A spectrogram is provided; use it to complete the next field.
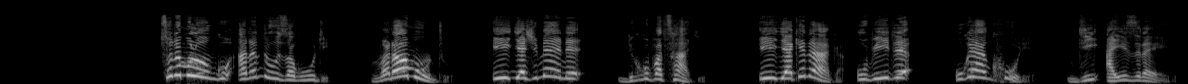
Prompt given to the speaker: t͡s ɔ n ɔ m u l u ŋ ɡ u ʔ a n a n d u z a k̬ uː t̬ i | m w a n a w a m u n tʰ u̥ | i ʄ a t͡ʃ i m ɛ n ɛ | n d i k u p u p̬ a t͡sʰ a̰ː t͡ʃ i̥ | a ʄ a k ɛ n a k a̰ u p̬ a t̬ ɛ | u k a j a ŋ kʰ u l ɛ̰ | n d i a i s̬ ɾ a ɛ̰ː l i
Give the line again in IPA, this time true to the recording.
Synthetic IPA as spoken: t͡s ɔ n ɔ m u l u ŋ ɡ u ʔ a n a n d u z a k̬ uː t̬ i | m w a n a w a m u n tʰ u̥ | i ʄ a t͡ʃ i m ɛ n ɛ | n d i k u k u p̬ a t͡sʰ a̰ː t͡ʃ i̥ | i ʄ a k ɛ n a k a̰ u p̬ i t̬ ɛ | u k a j a ŋ kʰ u l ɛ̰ | n d i a i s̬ ɾ a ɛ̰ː l i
